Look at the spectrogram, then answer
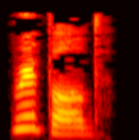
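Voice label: "rippled", British English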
